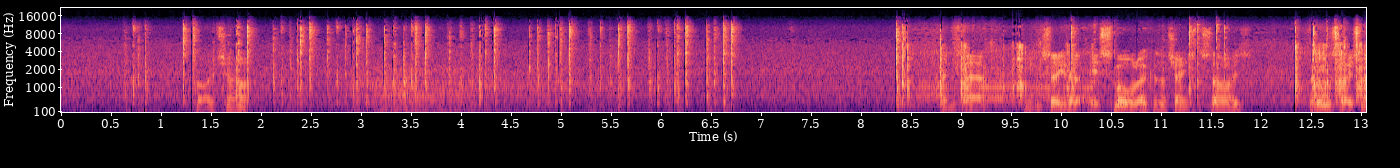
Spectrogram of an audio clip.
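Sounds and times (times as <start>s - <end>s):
electronic typewriter keys clicking: 0.6s - 6.8s, 11.2s - 11.8s.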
